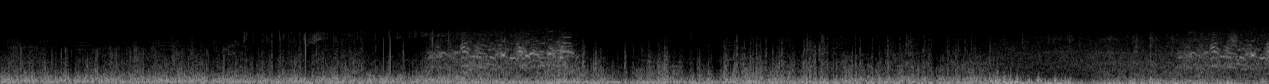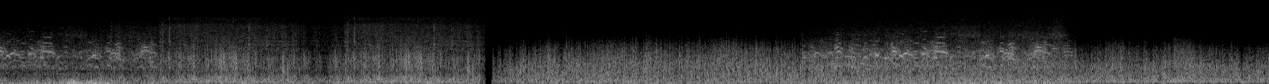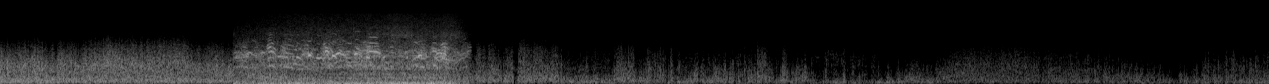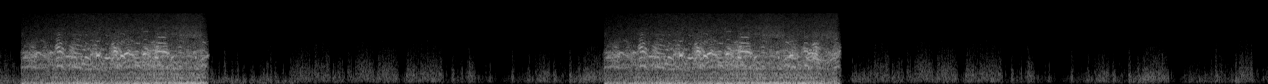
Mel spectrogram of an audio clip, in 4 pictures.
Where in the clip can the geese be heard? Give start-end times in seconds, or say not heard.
4.2-5.9, 11.8-14.3, 20.6-23.4, 27.7-30.1, 38.2-40.2, 44.1-46.5.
